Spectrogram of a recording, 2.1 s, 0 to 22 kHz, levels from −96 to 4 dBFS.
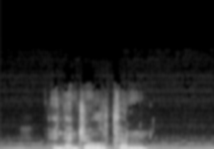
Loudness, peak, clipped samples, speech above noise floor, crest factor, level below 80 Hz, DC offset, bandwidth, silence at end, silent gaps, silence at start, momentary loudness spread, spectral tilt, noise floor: -17 LUFS; -2 dBFS; under 0.1%; 21 dB; 16 dB; -32 dBFS; under 0.1%; 9 kHz; 0 s; none; 0 s; 22 LU; -6.5 dB/octave; -36 dBFS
